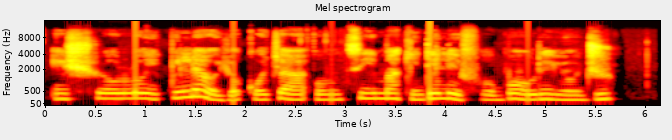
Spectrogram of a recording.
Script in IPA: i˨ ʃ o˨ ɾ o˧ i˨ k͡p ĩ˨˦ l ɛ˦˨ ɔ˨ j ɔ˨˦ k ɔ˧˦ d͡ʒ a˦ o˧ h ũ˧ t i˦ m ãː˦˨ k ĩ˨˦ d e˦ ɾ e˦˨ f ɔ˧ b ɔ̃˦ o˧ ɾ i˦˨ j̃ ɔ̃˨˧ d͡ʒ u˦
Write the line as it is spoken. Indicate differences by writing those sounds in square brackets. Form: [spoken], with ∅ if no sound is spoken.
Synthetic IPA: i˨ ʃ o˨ ɾ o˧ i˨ k͡p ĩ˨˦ l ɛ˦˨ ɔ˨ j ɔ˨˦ k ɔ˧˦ d͡ʒ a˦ o˧ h ũ˧ t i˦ m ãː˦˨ k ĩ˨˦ d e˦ [l] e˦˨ f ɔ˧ b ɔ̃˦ o˧ ɾ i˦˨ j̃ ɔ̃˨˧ d͡ʒ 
